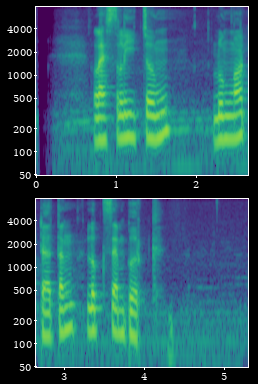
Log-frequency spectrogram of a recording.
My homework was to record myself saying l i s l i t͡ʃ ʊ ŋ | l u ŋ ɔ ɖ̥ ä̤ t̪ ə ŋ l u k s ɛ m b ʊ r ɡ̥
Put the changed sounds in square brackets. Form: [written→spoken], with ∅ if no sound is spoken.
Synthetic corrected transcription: l [i→ɛ] s l i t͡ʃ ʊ ŋ | l u ŋ ɔ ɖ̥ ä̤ t̪ ə ŋ l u k s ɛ m b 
